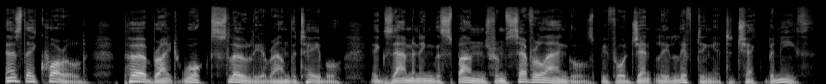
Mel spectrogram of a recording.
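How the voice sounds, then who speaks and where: Male narrator, very deep, expressive pitch, scripted mystery storytelling, dry close sound. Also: moderate pace, no room sound.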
